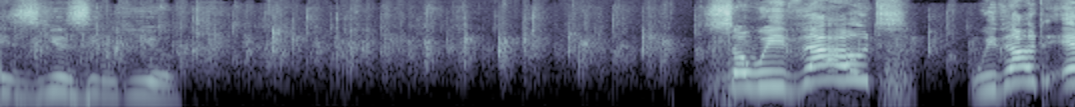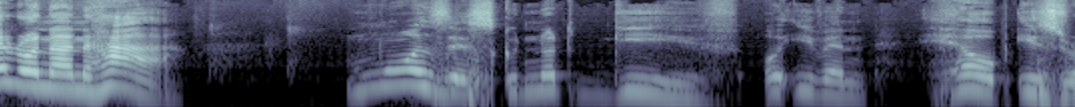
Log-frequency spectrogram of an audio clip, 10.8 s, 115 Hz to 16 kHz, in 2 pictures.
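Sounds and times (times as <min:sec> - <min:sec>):
speech: 0:00.0 - 0:01.2, 0:03.5 - 0:06.3, 0:07.1 - 0:10.7
audience clapping during a sermon: 0:00.0 - 0:05.3.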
